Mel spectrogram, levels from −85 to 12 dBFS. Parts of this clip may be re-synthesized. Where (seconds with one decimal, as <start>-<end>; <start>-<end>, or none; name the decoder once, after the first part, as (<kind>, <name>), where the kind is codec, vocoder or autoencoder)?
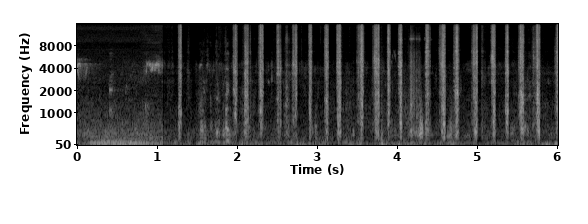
0.8-1.4 (codec, DAC); 1.9-3.9; 4.9-6.0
